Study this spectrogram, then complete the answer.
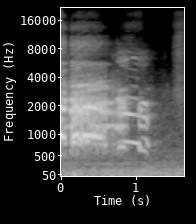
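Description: A loud, close rooster crow rings out once, bright and drawn out, fading at the end.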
